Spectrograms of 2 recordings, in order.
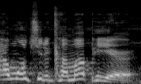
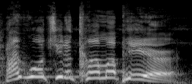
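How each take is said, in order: First: High-pitched imitated request; retold plea. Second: Very high, loud mock squeal; insistent plea. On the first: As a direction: lightly imitate her pleading, voice raised in pitch. Mistress asks him to come. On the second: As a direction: imitate her insisting, pitched way up and louder. Mistress's plea repeated, intensified.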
